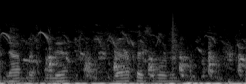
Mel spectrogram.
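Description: A Shamo hen clucks close by in a rapid series of short, throaty, nasal calls that repeat steadily throughout.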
